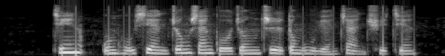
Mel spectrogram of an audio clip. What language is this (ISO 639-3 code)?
zho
